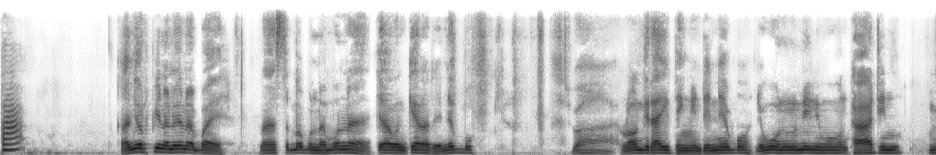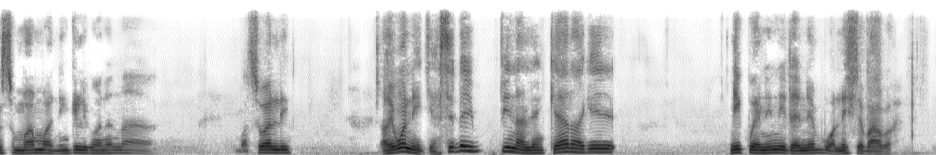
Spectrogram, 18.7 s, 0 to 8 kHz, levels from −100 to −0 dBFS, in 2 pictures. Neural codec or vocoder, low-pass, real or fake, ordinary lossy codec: codec, 16 kHz, 2 kbps, X-Codec, WavLM features, trained on Multilingual LibriSpeech; 7.2 kHz; fake; none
